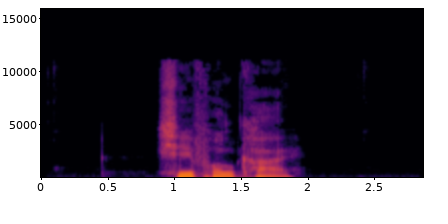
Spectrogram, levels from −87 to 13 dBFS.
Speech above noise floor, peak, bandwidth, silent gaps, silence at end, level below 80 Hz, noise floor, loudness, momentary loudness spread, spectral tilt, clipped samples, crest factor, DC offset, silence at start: 52 dB; -10 dBFS; 11.5 kHz; none; 1 s; -52 dBFS; -76 dBFS; -25 LUFS; 12 LU; -6.5 dB/octave; under 0.1%; 18 dB; under 0.1%; 0.9 s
